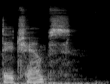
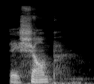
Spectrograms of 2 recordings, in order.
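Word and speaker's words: Deschamps: signed by eric dachamps how do you pronounce that day champs deschamp sorry it's pretty cool um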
